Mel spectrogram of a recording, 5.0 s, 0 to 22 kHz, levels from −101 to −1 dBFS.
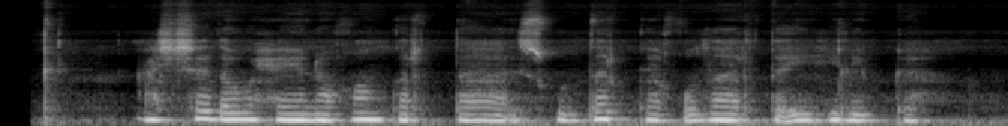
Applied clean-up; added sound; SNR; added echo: none; none; none; reverberation time 0.2 s.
